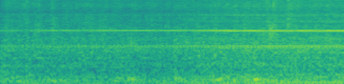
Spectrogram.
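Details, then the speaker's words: Water pump with press control after repair, pressurizing against a closed tap: a steady motor hum and whine builds evenly without stutter, with no constant on-off cycling. The pump is working normally. "Let's turn on the pump and we're going to close the valve so that it pressurizes the system and let's see now if the pump is going to turn on and off constantly sucking the water."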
